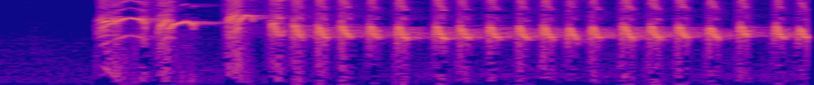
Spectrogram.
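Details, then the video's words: Greater green leafbird training song for caged birds: a few sharp whistled upsweeps, then a long fast trill of evenly repeated notes, about five per second. "Masteran cucak ijo cepat gacor"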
